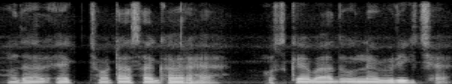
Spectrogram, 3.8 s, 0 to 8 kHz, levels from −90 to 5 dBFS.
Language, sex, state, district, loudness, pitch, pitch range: Hindi, male, Jharkhand, Palamu, -17 LUFS, 120 Hz, 115-125 Hz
